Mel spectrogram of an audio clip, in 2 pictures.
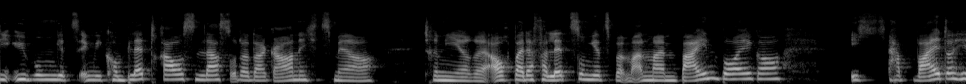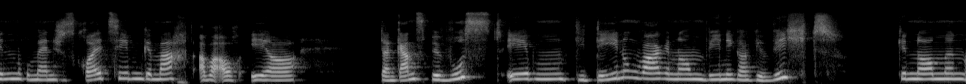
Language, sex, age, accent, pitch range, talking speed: German, female, 20-39, German, 195-240 Hz, 125 wpm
